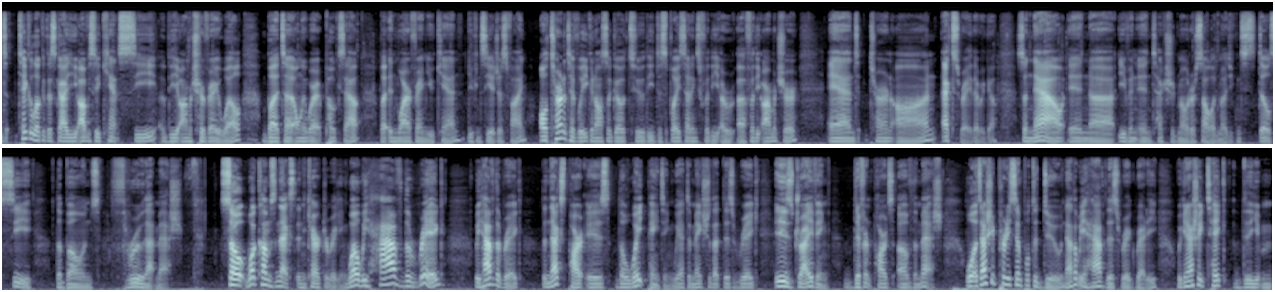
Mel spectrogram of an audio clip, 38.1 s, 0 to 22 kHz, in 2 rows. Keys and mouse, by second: 1.4-4.5 middle drag, 5.6 z, 11.3-14.3 middle drag, 14.3-15.5 drag, 14.9 z, 15.9 alt+z, 19.5-20.6 middle drag, 22.0-37.3 middle drag, 37.3-38.1 right drag.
